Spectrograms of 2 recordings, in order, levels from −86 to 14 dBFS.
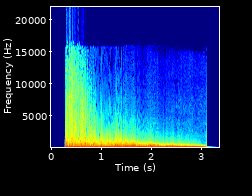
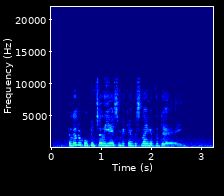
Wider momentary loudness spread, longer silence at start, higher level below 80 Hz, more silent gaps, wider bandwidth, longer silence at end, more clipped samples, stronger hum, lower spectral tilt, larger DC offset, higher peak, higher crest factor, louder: second, 4 LU vs 19 LU; first, 0.3 s vs 0.05 s; first, -4 dBFS vs -72 dBFS; neither; first, 13.5 kHz vs 11.5 kHz; first, 0.25 s vs 0 s; first, 0.4% vs under 0.1%; second, none vs 60 Hz at -65 dBFS; first, -6.5 dB/octave vs -4 dB/octave; neither; first, 0 dBFS vs -32 dBFS; second, 2 dB vs 16 dB; first, -6 LUFS vs -47 LUFS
